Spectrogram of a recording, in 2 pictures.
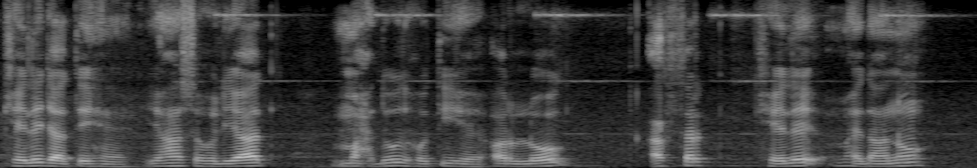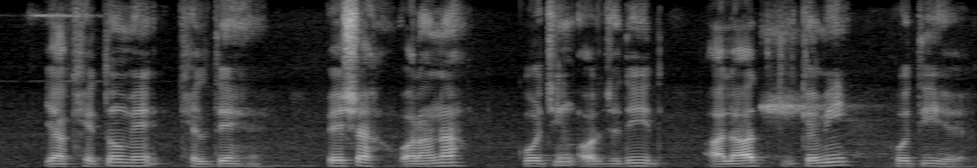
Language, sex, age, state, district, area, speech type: Urdu, male, 18-30, Bihar, Gaya, urban, spontaneous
